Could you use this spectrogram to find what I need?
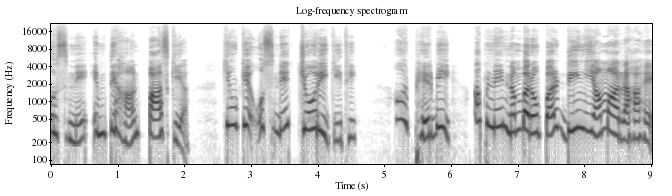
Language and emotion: Urdu, disgusted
